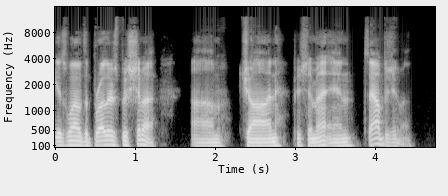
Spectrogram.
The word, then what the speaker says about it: Buscema: Buscema.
